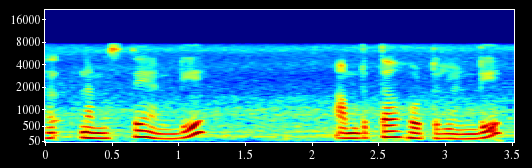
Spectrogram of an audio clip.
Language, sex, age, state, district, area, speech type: Telugu, female, 60+, Andhra Pradesh, Konaseema, rural, spontaneous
